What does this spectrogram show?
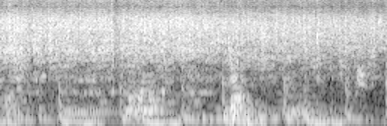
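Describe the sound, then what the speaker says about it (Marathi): Vegetables for veg pulao sautéing in a hot pan make a steady, close, dense sizzle, with soft stirring strokes roughly every half second and no voices. "आपल्या भाज्या परतून झालेल्या आहेत।"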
